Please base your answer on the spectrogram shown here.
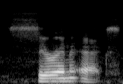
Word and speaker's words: Cyrinex: Aaron pronounces it his. So I call her Cyrin X.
